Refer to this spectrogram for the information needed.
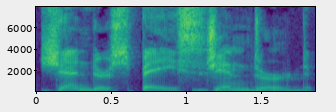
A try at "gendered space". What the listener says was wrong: Gendered space. No, it's gendered with ED at the end.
